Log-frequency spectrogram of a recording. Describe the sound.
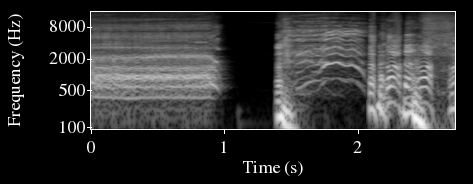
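A person voices a long, strained screech imitating a ship grinding to a halt as if its emergency brake were pulled, then after a brief pause adds a wavering, rising-and-falling screech and choppy vocal bursts, loud.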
